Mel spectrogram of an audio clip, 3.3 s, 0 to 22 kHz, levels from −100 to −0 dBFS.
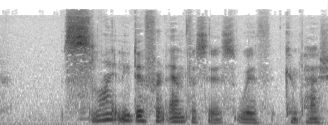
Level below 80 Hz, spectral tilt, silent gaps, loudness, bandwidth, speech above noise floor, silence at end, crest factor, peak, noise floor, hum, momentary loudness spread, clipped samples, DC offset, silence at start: -58 dBFS; -2.5 dB/octave; none; -24 LUFS; 16 kHz; 29 dB; 0 s; 22 dB; -6 dBFS; -56 dBFS; none; 16 LU; under 0.1%; under 0.1%; 0 s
